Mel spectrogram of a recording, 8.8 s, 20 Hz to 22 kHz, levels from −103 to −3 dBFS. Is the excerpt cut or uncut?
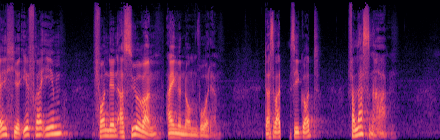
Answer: cut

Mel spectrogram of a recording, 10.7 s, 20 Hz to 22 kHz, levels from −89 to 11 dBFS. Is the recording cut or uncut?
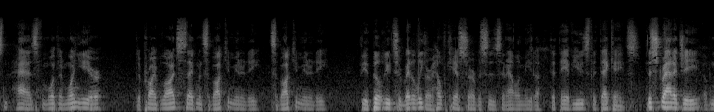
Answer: cut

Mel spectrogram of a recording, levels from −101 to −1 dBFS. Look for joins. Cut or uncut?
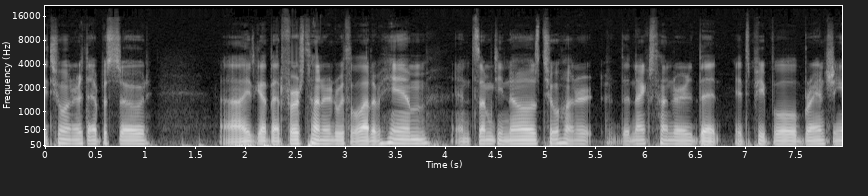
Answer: cut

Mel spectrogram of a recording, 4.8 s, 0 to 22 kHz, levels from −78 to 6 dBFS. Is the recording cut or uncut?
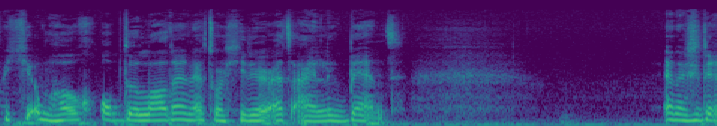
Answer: cut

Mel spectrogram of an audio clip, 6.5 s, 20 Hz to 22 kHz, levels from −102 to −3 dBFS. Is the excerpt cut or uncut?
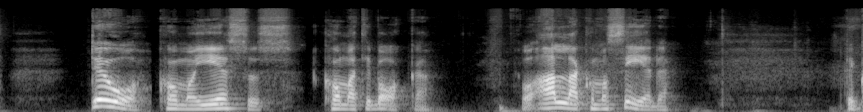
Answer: cut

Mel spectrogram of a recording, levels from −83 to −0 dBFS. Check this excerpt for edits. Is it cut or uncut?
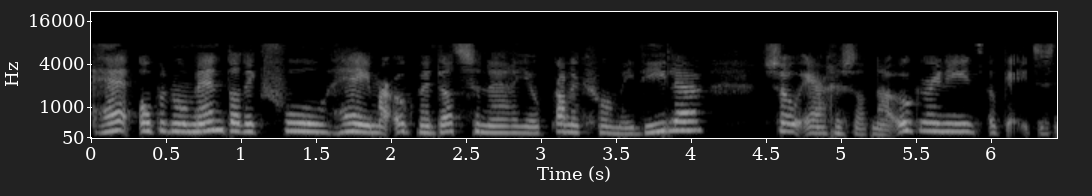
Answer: uncut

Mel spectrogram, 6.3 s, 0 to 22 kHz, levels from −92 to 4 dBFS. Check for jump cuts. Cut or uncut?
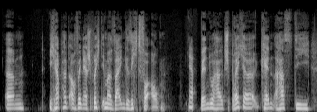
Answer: cut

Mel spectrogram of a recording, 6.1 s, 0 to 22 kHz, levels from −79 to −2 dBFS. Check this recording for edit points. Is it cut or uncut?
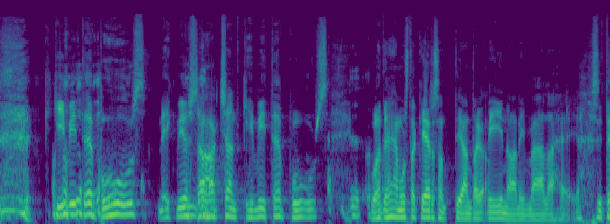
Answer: cut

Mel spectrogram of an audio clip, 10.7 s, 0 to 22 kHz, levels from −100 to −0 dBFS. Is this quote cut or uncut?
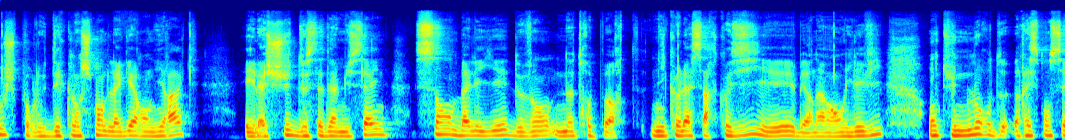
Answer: uncut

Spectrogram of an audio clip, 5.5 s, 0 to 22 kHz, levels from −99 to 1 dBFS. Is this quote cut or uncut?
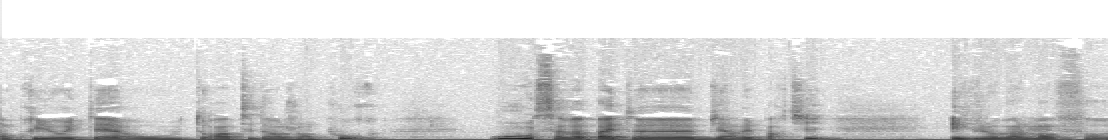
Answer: cut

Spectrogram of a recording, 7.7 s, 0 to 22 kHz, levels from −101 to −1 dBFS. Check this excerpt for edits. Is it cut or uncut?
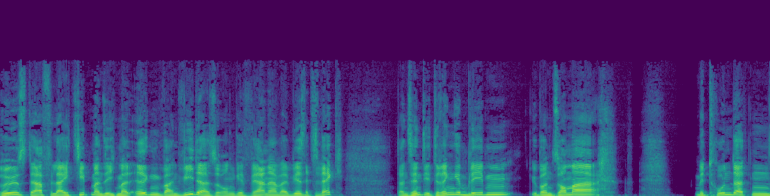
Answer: cut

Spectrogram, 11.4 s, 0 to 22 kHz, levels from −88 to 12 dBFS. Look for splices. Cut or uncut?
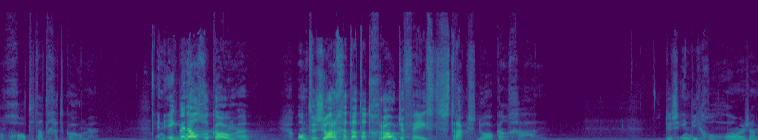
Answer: uncut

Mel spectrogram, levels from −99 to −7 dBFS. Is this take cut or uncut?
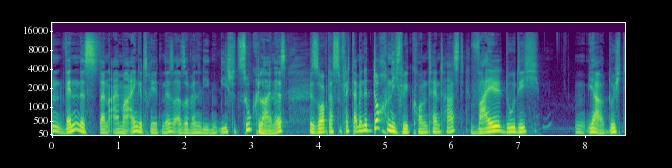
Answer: cut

